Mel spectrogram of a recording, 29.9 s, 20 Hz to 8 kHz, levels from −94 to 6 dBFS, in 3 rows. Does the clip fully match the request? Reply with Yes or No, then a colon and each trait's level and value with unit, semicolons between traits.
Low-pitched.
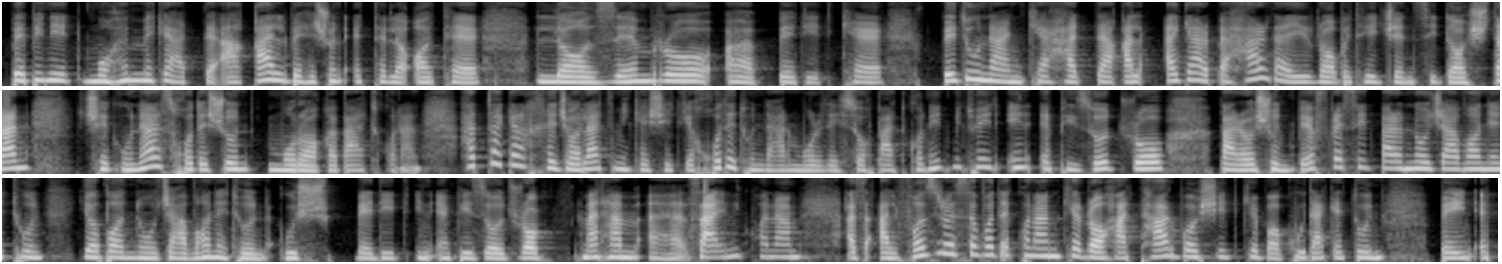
No: high, 200 Hz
